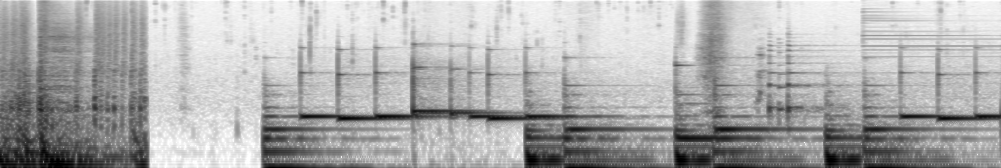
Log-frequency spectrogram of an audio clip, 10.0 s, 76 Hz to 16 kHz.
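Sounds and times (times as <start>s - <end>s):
mallet percussion melody: 2.7s - 10.0s.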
